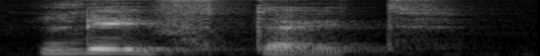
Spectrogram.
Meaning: 1. age (amount of time a being or object has lived or existed) 2. age (stage of one's life or existence) 3. lifetime, lifespan
- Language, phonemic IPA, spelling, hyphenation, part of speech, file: Dutch, /ˈleːf.tɛi̯t/, leeftijd, leef‧tijd, noun, Nl-leeftijd.ogg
